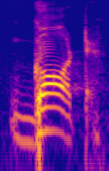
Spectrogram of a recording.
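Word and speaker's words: got: तो इसका रूल कि जब दो कंसोनेंट के बीच में ओ रहता है तो ओ ओ का औ उच्चारण होता है।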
